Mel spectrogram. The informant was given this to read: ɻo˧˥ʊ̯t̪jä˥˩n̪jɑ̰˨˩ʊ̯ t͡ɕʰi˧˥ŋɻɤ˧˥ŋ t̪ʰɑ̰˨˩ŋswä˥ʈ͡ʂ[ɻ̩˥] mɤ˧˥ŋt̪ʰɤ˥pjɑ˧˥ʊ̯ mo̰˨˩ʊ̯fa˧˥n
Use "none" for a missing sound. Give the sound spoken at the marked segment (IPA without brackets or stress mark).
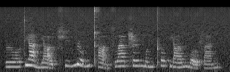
ɻ̩˥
